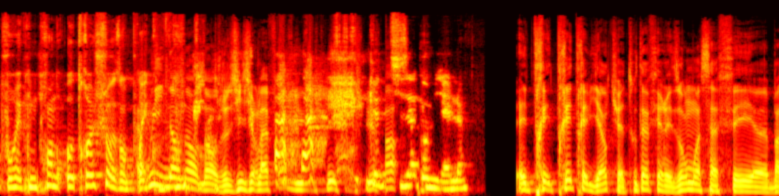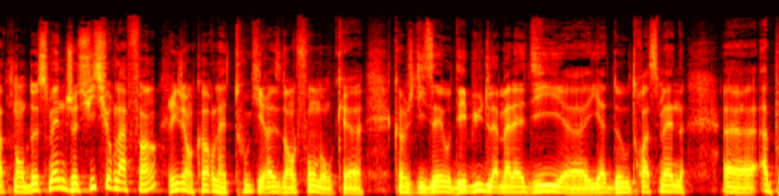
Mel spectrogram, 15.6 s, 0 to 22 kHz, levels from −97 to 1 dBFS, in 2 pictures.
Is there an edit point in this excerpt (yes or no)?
yes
